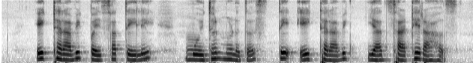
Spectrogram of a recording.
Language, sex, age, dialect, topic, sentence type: Marathi, female, 25-30, Northern Konkan, banking, statement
